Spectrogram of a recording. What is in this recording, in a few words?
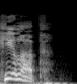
suggest health, survivor voice; Left 4 Dead 2; producer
